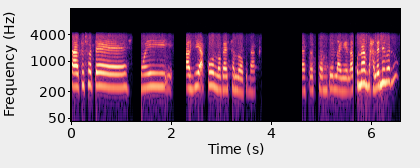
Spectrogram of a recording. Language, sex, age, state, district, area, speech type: Assamese, female, 45-60, Assam, Udalguri, rural, conversation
